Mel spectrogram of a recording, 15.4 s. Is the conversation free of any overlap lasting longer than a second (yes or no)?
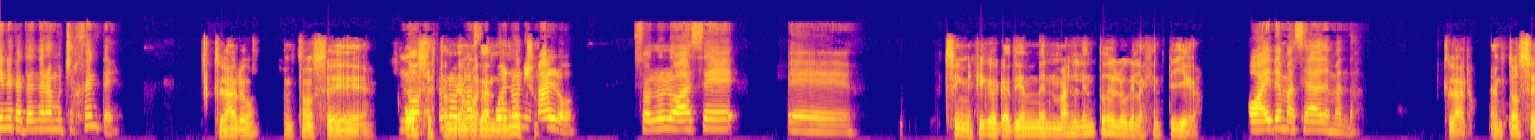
no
